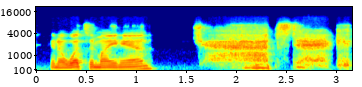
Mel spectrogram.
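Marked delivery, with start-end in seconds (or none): 1.5-3.1 slow, drawn-out whispering creature voice. Speaker quotes a line from a movie in whispering Mothman voice. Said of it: "they get to say in the whispering Mothman voice".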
